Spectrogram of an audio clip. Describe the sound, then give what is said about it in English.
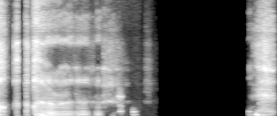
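A person imitates snoring with a raspy, throaty vocal snort lasting about a second, followed by silence and then a short breathy burst of voice. “I'm not the only one who fell asleep, though, and I don't snore. Thank you very much. Yes, you did. You snored. You're like...”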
